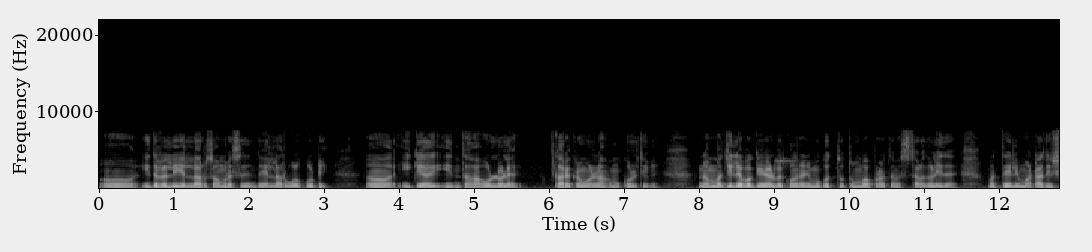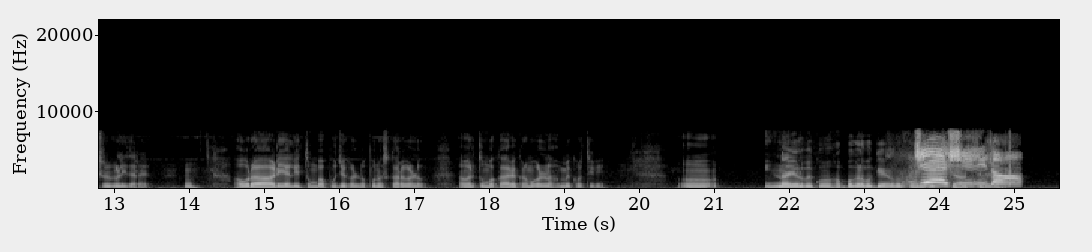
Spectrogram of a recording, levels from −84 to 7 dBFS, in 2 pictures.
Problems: background sounds at intervals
